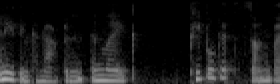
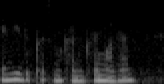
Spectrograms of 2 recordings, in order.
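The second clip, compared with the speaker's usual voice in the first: frantic, hurried, insistent delivery. Retelling asking a security guard for help with a crying baby: retelling own frantic words. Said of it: "But I was, like, frantic".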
